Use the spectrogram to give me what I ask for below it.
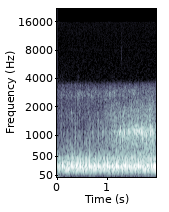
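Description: A rally car rolls on past the finish, its engine a steady, rough low hum that holds a constant level throughout with no clear revving.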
